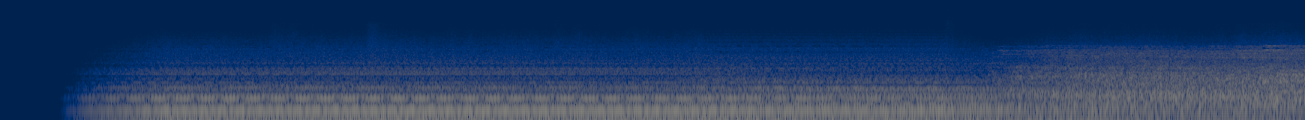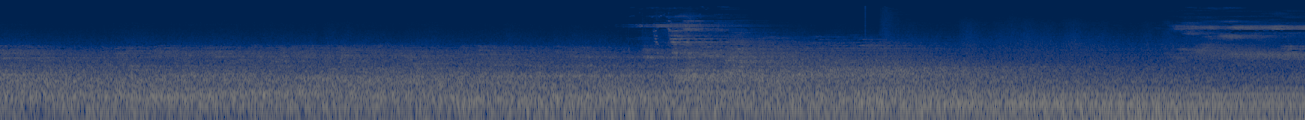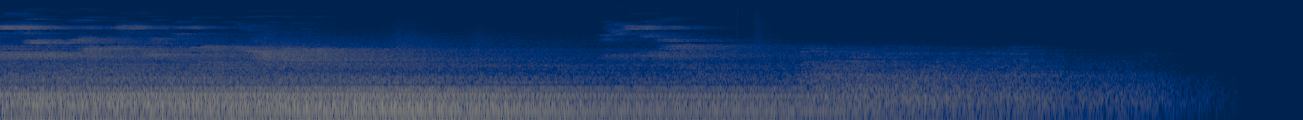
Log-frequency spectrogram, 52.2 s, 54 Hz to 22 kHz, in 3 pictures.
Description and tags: deep cavern
A dark reverb laden sound like the depths of a cave with strange inhuman voices in the background. Part of my Strange and Sci-fi 2 pack which aims to provide sounds for use as backgrounds to music, film, animation, or even games.
ambience, atmosphere, cinematic, dark, electro, electronic, music, noise, processed, sci-fi, synth, voice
